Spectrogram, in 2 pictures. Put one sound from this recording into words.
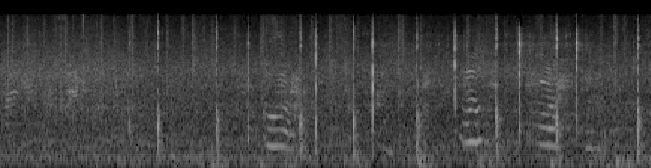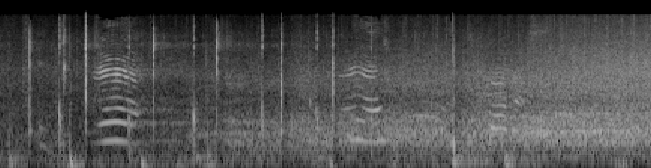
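A table tennis ball clicks rapidly back and forth off paddles and the table.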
